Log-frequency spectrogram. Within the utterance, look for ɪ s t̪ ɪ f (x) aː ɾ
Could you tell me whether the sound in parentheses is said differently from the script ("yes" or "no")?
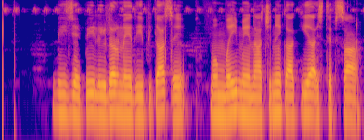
yes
